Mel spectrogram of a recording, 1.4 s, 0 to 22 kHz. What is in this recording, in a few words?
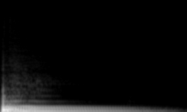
TUB BASS G 1; Country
